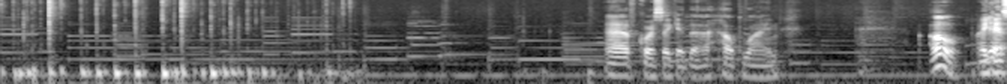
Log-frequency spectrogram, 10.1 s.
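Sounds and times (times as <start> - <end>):
computer keyboard typing a search into Chrome: 0.0 - 3.6
speech: 6.1 - 8.0, 9.3 - 10.0.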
